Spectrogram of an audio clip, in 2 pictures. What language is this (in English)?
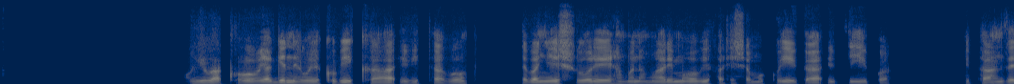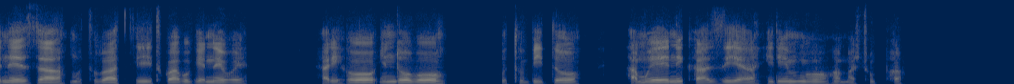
Rundi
